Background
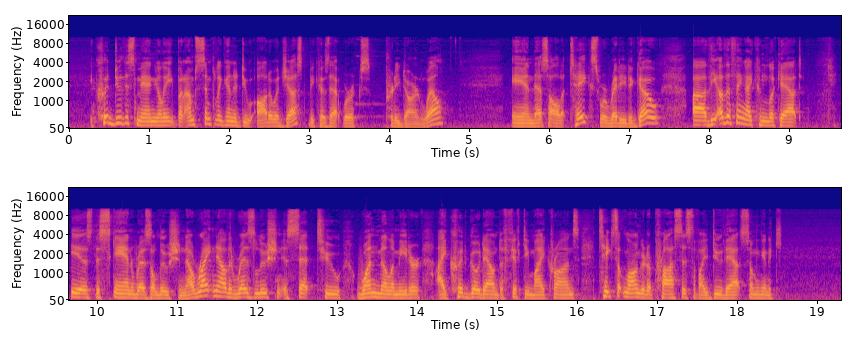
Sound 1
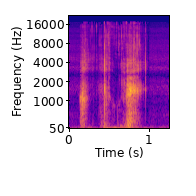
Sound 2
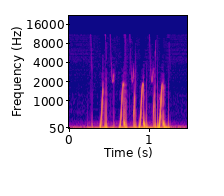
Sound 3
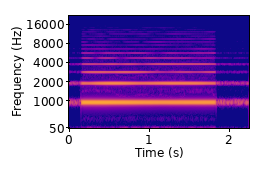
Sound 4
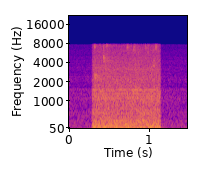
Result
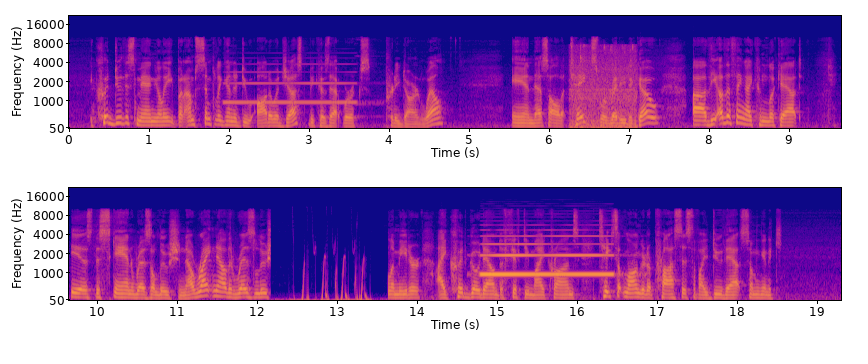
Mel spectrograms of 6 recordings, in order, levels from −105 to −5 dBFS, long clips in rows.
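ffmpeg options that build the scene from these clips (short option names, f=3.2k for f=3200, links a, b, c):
-filter_complex "[3:a]asplit=2[a][b];[0:a]volume=-8dB[c];[a]alimiter=level_in=2dB:limit=-24dB:level=0:latency=1:release=71,volume=-2dB[d];[2:a]acrossover=split=110|240[e][f][g];[e]acompressor=threshold=-37dB:ratio=4[h];[f]acompressor=threshold=-41dB:ratio=4[i];[g]acompressor=threshold=-45dB:ratio=4[j];[h][i][j]amix=inputs=3:normalize=0[k];[c]asplit=2[l][m];[l]atrim=end=12.174[n];[k]atrim=end=1.48,asetpts=PTS-STARTPTS,volume=-10dB[o];[m]atrim=start=13.646[p];[d]atrim=end=2.25,asetpts=PTS-STARTPTS,volume=-17dB,afade=t=in:d=0.004:c=hsin,afade=t=out:st=2.246:d=0.004:c=hsin,adelay=1770[q];[4:a]atrim=end=1.48,asetpts=PTS-STARTPTS,volume=-11dB,afade=t=in:d=0.004:c=hsin,afade=t=out:st=1.476:d=0.004:c=hsin,adelay=5960[r];[b]atrim=end=2.25,asetpts=PTS-STARTPTS,volume=-1.5dB,afade=t=in:d=0.004:c=hsin,afade=t=out:st=2.246:d=0.004:c=hsin,adelay=14630[s];[n][o]acrossfade=d=0.004:c1=hsin:c2=hsin[t];[t][p]acrossfade=d=0.004:c1=hsin:c2=hsin[u];[u][q][r][s]amix=inputs=4:normalize=0"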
